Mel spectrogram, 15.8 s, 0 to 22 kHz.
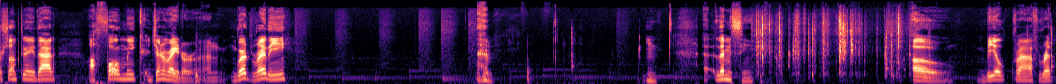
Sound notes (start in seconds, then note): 11.2 paper scramble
